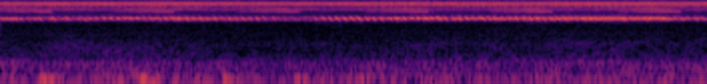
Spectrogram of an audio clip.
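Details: Overlapping high-pitched trills from a group of Emma field crickets form a steady, pulsing ribbon of sound, layered over other thin, very high insect tones and a soft low background hum.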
